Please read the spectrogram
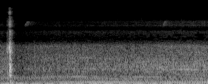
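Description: A plastic glove box lid clicking shut once, right at the start, followed by a steady low hum.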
